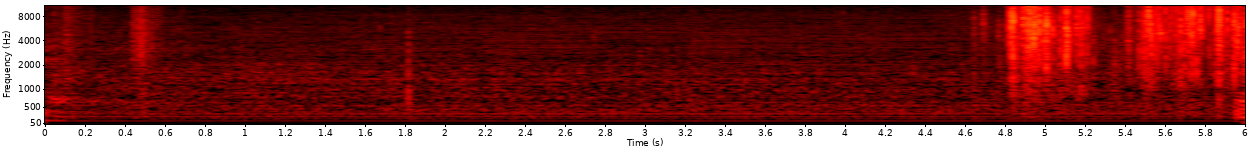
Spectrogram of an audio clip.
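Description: A steady low hum, then from near the end a burst of crinkling from the plastic wrapper of a UniHeat shipping heat pack being handled.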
